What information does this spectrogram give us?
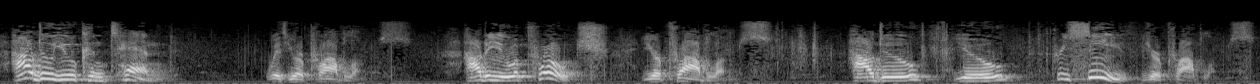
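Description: A man preaching a sermon to a room of listeners, drawing out his words with long pauses. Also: a little high, huge pitch swings. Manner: slow, drawn-out phrasing with long pauses. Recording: dull lo-fi recording.

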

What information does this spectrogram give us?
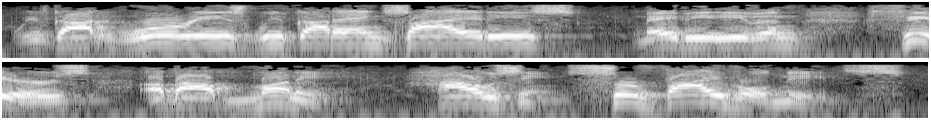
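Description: A man preaching a sermon to a room of listeners, drawing out his words with long pauses. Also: fairly high pitch, expressive. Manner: slow, drawn-out phrasing with long pauses. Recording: dull lo-fi recording.

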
